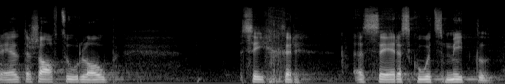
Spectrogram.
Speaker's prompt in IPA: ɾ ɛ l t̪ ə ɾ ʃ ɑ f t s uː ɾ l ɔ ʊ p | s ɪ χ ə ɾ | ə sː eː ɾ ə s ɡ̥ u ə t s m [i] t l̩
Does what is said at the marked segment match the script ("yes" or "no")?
no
